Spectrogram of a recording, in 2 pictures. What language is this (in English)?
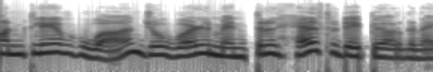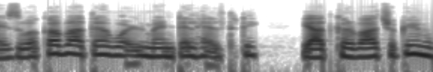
Hindi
